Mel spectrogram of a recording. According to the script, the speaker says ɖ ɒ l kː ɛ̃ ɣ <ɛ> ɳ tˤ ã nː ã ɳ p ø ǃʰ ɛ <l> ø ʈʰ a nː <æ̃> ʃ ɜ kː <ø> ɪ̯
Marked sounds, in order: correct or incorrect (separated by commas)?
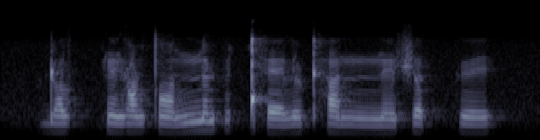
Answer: incorrect, correct, incorrect, correct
